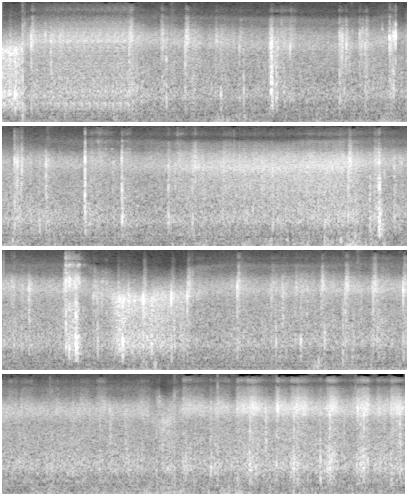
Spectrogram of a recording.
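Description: Footsteps tread quickly over a hard floor.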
